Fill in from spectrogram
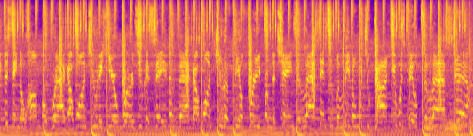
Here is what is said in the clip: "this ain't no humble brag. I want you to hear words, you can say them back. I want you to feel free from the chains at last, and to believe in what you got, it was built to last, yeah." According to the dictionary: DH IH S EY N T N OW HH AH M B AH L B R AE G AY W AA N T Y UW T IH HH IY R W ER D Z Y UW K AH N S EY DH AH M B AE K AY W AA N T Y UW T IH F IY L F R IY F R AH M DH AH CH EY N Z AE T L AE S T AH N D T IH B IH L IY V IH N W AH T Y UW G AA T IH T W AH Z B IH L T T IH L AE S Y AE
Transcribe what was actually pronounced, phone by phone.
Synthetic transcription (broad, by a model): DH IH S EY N N OW HH AH M B L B R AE G AY W AA N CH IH T IH HH IY R W ER D Z Y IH K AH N S EY DH AH M B AE K AY W AA N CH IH T IH F IY L F R IY F R AH M DH AH CH EY N Z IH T L AE S T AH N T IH B IH L IY V IH N W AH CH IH G AA T IH T W AH Z B IH L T T IH L AE S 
